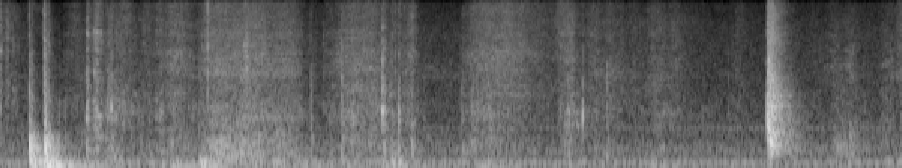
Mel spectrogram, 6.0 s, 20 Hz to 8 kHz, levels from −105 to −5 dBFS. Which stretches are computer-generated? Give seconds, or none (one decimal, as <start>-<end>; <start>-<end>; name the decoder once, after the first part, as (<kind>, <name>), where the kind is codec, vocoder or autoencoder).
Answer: none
